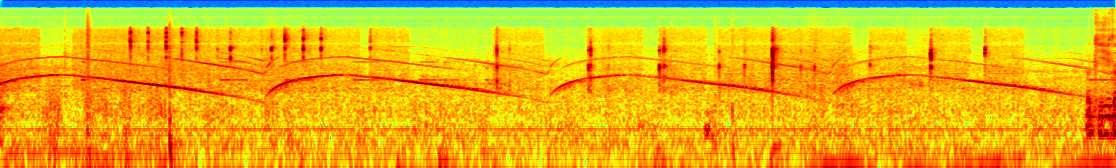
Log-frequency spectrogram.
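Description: Ambulance sirens wail in a video game clown-hunt chase, rising and falling in repeated sweeps at moderate loudness over a busy background with scattered clicks and knocks.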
